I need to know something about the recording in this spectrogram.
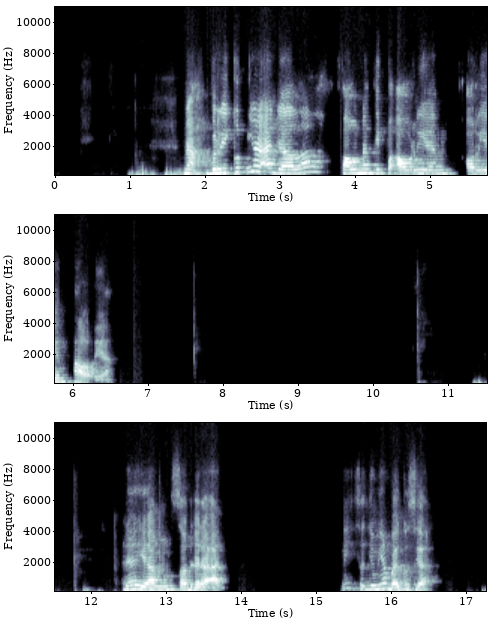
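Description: A woman speaks calmly through an online call, explaining in a lecturing tone.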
